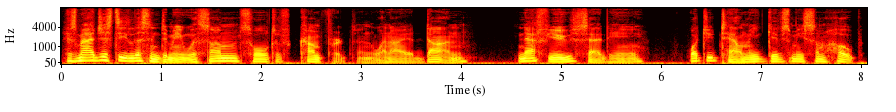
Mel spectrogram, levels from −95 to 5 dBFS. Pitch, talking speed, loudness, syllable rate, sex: 100 Hz, 195 wpm, -19 LUFS, 4.7 syllables/s, male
